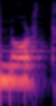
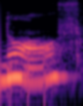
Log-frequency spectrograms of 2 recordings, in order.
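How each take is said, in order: First: "নর্থ" with the r sounded, "nort"; wrong pronounced r. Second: "নর্থ" as "nawth", no r; British r-less "নর্থ"; silent r. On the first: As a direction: sound the r before the final th in "নর্থ". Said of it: "not নর্থ". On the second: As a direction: drop the r in "নর্থ", long aw vowel. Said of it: "কিন্তু আমি উচ্চারণ করতেছি". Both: Shown as a demonstration.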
